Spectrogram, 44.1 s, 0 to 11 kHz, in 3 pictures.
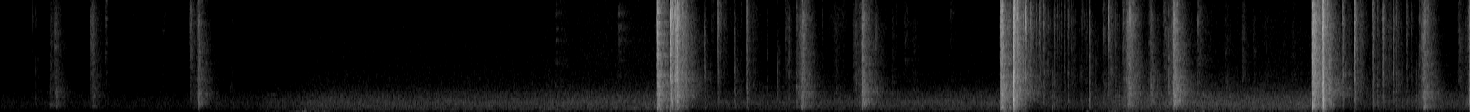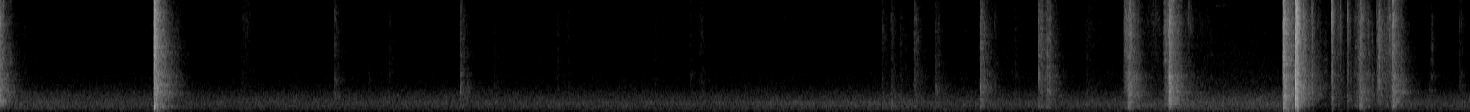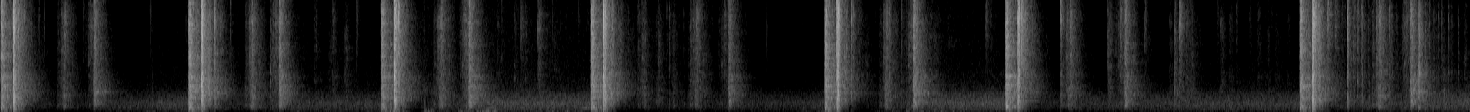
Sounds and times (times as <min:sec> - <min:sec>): Cap gun: 0:06.6 - 0:07.0, 0:10.0 - 0:10.6, 0:13.1 - 0:14.8, 0:16.2 - 0:16.5, 0:27.5 - 0:28.8, 0:29.4 - 0:30.5, 0:31.3 - 0:32.4, 0:33.2 - 0:34.2, 0:35.3 - 0:35.8, 0:37.6 - 0:38.7, 0:39.4 - 0:40.8, 0:42.4 - 0:43.8.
